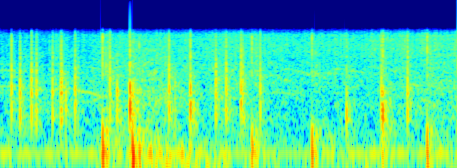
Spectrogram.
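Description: Fireworks crackling: a dense, irregular run of sharp little pops from crackling stars bursting overhead.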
